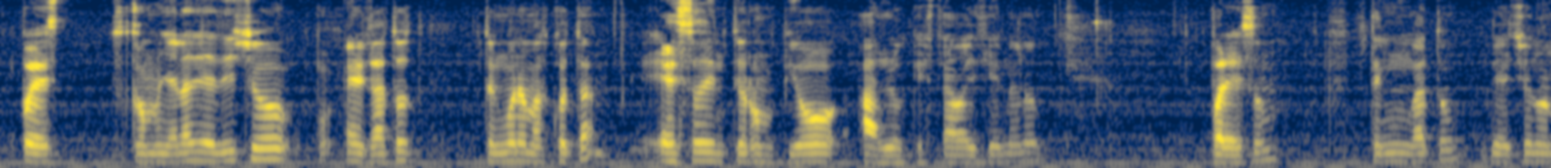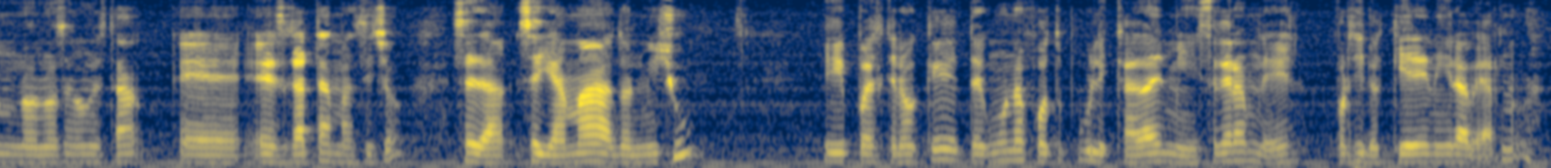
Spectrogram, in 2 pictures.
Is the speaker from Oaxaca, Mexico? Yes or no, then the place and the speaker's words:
no; Nuevo Laredo, Tamaulipas, Mexico; accent: norteño; Soy de Nuevo Laredo, Tamaulipas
